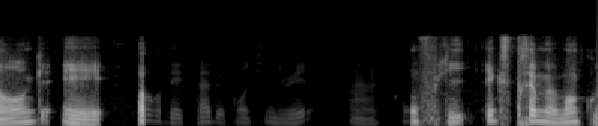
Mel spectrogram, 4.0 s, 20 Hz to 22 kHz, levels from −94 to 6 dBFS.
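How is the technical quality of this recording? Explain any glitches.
The speech drops out from 0.97 to 2.74 s, an audio dropout to a faint residue lasting about 1.8 s. The signal likely broke while the path stayed live, leaving a faint leak about 35 dB down. The abrupt edges set it apart from a pause or fade. The band-limited G.722 wideband sound tops out near 7.8 kHz.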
